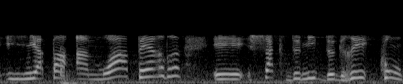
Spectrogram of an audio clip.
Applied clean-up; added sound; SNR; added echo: none; Rain + Knock; 16 dB; none.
